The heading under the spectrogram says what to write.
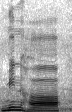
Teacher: نون ساکن کے بعد ہا ہے تو اظہار کریں۔ اظہار کا مطلب ہے ظاہر کرنا۔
